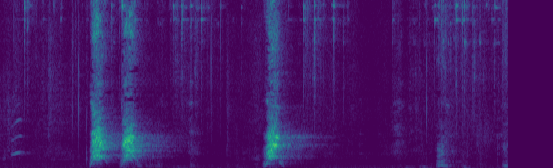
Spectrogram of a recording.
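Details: Playful Dachshund puppy giving a quick double bark, a pause, one more loud bark, then a softer low grumbling yap before silence.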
